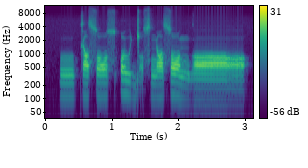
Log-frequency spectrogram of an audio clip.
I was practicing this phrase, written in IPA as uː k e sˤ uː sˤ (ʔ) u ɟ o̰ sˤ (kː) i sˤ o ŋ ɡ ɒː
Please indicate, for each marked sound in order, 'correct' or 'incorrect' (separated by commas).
correct, incorrect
